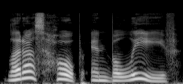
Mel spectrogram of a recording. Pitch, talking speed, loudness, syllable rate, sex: 200 Hz, 165 wpm, -15 LUFS, 4.3 syllables/s, female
